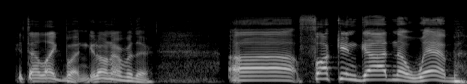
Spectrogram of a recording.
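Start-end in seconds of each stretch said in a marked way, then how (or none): 2.3-4.6 put-on Boston accent. Speaker watching a game names gardner webb, in a boston accent. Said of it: "I don't know why I said it in Boston accent".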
